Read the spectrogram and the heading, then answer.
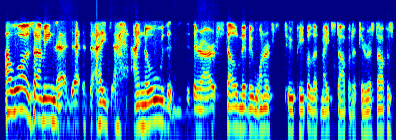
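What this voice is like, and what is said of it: Donegal Irish accent. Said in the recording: “another lovely Donegal accent ... Originally from Derry”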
